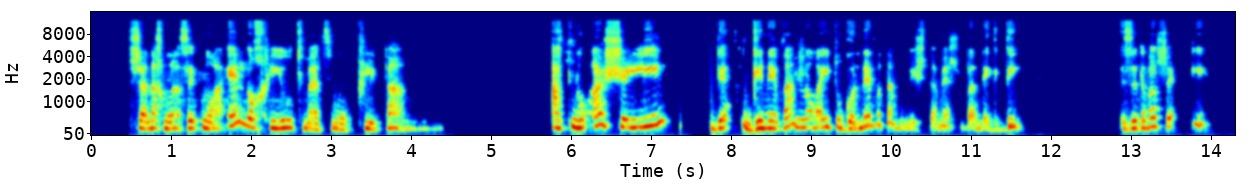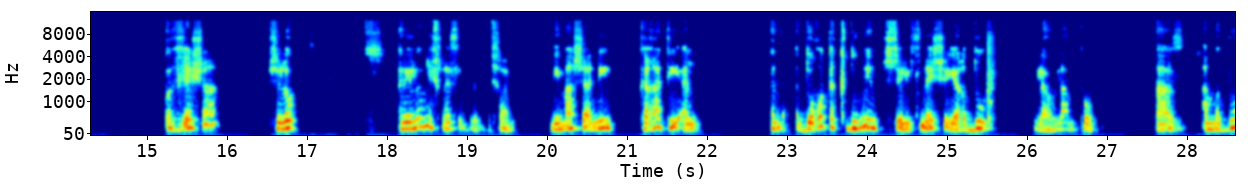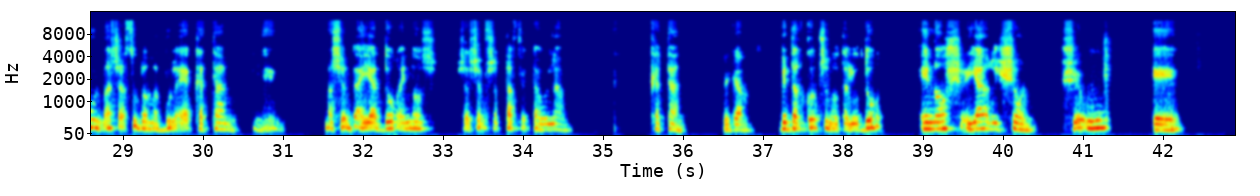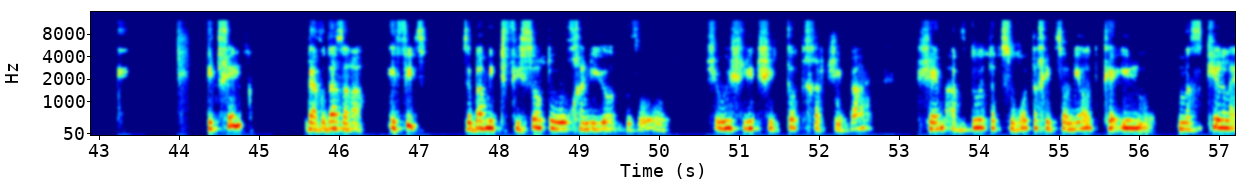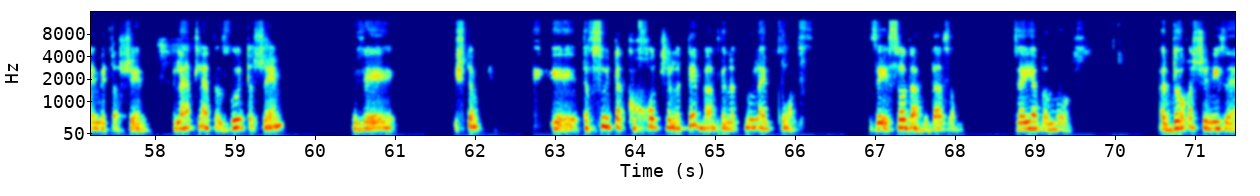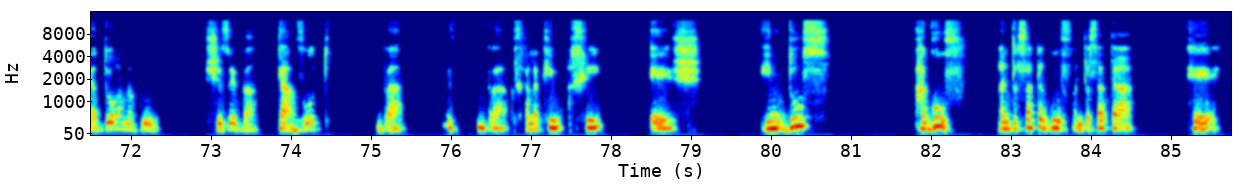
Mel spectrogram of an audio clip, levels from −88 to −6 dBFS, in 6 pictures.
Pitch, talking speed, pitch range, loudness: 215 Hz, 90 wpm, 190-235 Hz, -24 LUFS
